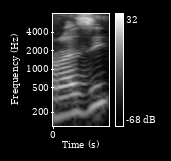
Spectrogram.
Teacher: رضی را کے اوپر زبر ہے، اس کو موٹا کر کے پڑھیں گے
